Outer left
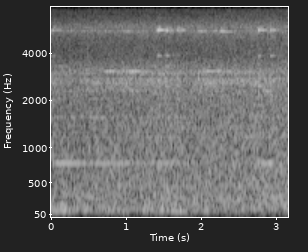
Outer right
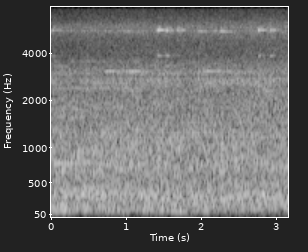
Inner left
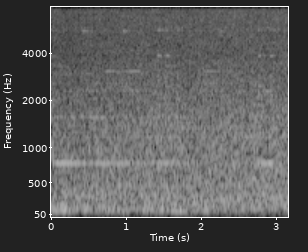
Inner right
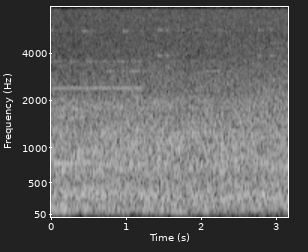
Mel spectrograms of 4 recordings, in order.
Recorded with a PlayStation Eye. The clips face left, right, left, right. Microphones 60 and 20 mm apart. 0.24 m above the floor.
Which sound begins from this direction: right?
A vehicle, at 0.0 s.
